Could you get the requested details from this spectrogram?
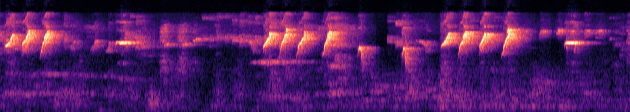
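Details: Caged keety (konin) songbird of Bangka, Indonesia, winner of local bird contests, pours out fast runs of bright slurred high notes in rolling trilled phrases.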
